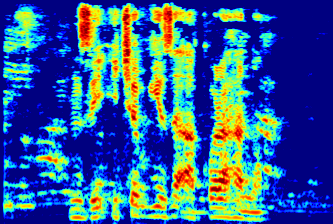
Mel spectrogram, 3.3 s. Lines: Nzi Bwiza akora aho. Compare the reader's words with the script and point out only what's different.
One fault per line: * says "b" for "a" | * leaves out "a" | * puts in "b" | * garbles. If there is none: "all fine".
* puts in "icyo"
* says "hano" for "aho"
